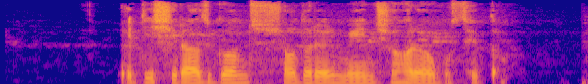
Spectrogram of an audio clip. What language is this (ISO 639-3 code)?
ben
